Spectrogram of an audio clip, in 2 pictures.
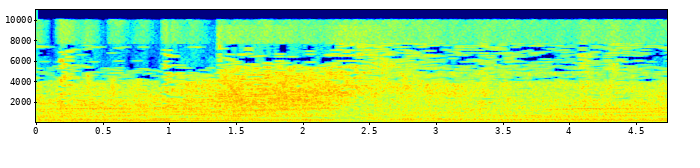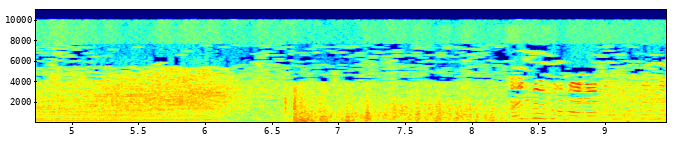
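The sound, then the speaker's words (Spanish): A car engine drones and revs steadily, then a loud, deep rumble of thunder breaks in near the end and rolls on over the fading engine noise. “Es que no vaya a llover, que no vaya a llover.”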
